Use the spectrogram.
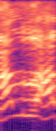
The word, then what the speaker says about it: আল্লাহ: আল্লাহ পাকের নাম হচ্ছে আল্লাহ মুখটা একটু গোল হয়ে যাবে বলেন আল্লাহ আল্লাহ পৃথিবীতে বিভিন্ন জাতি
